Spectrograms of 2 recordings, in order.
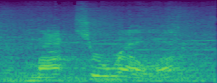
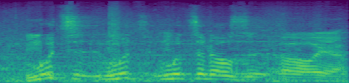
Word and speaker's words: mozzarella: So another word I wanted to ask about is mozzarella. What is the way that you pronounce? Because I just say mutz to get off easy. Yep. It's the lazy way of doing it.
